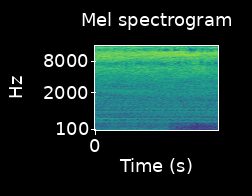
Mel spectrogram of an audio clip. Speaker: kind of like your the trying to call you across the dance floor because she wants you to dance with her. Come over here. It's possible that you have an exhaust leak.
